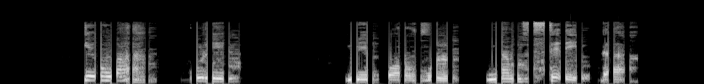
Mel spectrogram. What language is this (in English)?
Mbum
